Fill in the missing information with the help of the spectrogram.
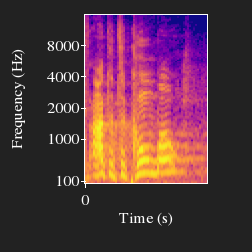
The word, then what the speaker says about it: Antetokounmpo: If Antetokounmpo, I said it right. – Yes, sir. – yeah, if Giannis Antetokounmpo came on the court, in the 70s, they would sue his ass.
